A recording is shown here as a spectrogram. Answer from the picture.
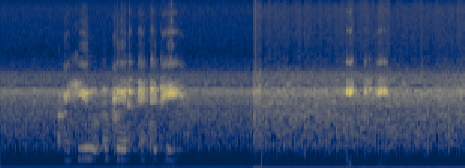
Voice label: speak to me, evps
